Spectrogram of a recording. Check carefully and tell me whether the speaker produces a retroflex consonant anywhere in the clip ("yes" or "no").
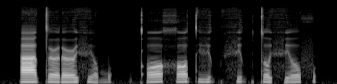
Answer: no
